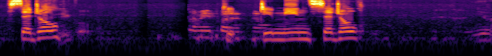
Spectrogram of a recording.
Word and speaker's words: sigil: a problem yep seagull oh that sounds like seagull but sigil do you mean sigil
